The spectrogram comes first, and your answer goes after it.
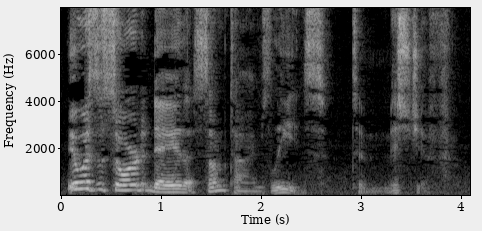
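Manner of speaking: lively read-aloud storytelling voice; brighter, fuller storybook reading; story narration. A narrator's reading. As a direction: read it like a bedtime story to a child. Reads story to child.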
